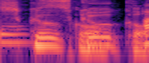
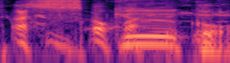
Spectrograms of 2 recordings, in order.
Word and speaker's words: Schuylkill: The Schuylkill River, is that what it's called? The Schuylkill? – Schuylkill. – I don't know how you pronounce it. – Schuylkill.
